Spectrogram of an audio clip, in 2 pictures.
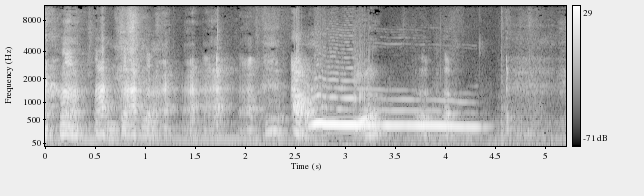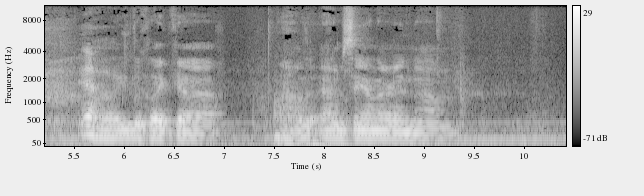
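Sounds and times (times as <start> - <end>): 
people chuckling: 0.0 - 5.0
speech: 0.2 - 1.3, 2.2 - 4.2, 5.6 - 9.3
person imitating a wolf howl: 2.5 - 4.5.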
